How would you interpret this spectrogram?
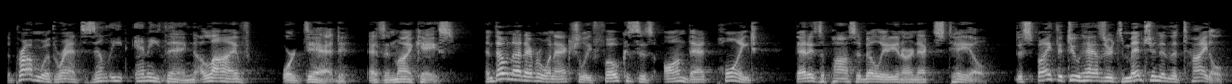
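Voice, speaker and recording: A man playing a wry, theatrical horror-podcast host with a raspy voice, reading scripted comic introductions. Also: medium pitch, sing-song, moderate pace, pushed and bright, lo-fi sound, heavily acted.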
